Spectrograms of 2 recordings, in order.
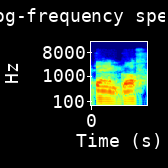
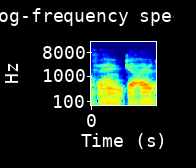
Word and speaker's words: Van Gogh: And if you have a look at his form, he had Van Gogh or Van Gogh, depending on your pronunciation, 3 lengths back when taking out the Juvenile Stakes last month.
